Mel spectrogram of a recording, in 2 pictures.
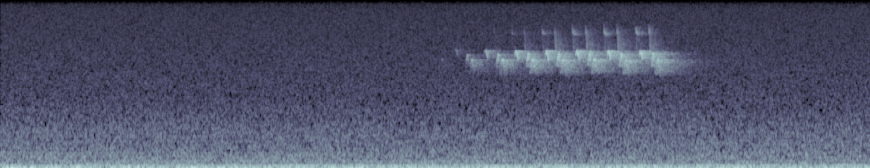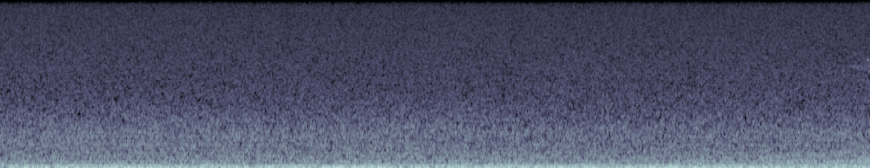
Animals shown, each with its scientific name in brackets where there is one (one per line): Ovenbird (Seiurus aurocapilla)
